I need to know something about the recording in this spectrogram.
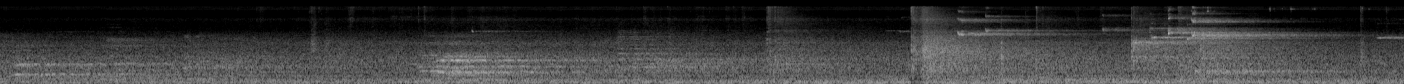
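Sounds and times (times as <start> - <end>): shoes squeaking on court: 4.5 - 5.2, 8.8 - 14.0
racket hitting shuttlecock: 7.3 - 8.4, 9.1 - 13.7.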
